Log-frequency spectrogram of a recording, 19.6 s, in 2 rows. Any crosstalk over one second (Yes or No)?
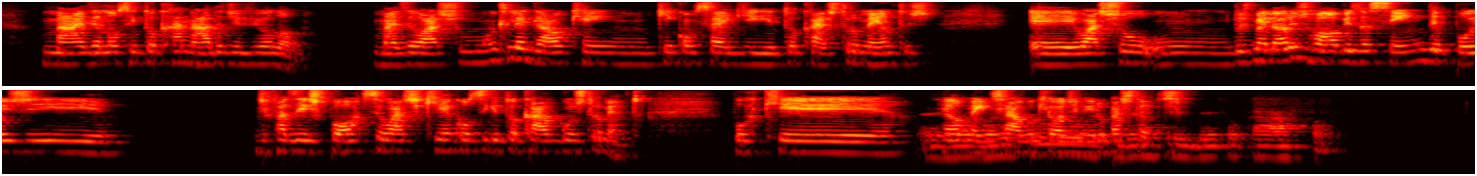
Yes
